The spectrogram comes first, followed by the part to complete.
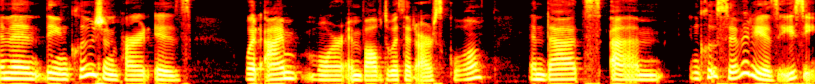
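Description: A woman uses a normal speaking voice at a fairly slow pace. Her medium pitch shows ordinary variation, and her loudness stays very even. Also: very clean recording, silent background. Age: 50s. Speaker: parent and school board member. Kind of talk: casual chat.

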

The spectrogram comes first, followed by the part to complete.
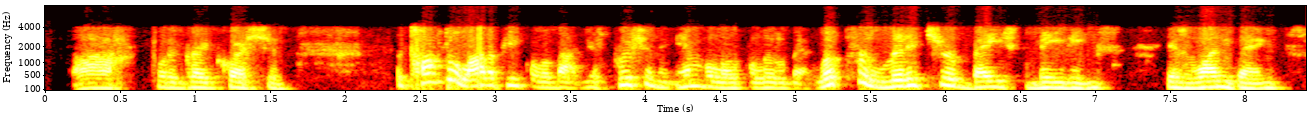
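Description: A man's fairly high voice with an American accent, fairly quick, with big swings in loudness. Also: ordinary pitch variation. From Texas Hill Country. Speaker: recovery counselor and sponsor. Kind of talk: casual interview.

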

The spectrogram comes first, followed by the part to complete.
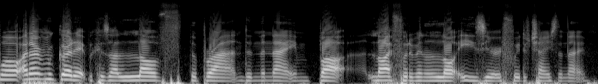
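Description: A man with a British accent, high-pitched for a man, talking at a fairly quick pace with hardly any pauses. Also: fairly even intonation. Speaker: app co-founder. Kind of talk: casual interview. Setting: live recording with audience.

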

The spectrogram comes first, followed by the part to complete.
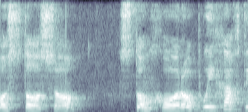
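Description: A woman with an ordinary speaking voice, at a fairly slow pace. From Greece, Thessaloniki. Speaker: dancer and choreographer. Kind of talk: casual chat.

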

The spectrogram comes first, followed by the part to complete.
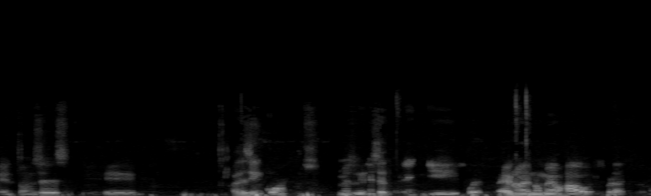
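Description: With long, frequent pauses, a man talks at a fairly slow pace with a fairly high pitch and fairly even intonation. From Costa Rica. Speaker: youth group member. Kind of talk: casual chat. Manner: halting.

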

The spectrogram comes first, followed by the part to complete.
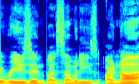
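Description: A man's fairly low voice comes through a very clean recording with a silent background. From Alberta, Canada. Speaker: podcast host. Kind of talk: casual monologue. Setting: alone in a room. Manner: rambling, halting.

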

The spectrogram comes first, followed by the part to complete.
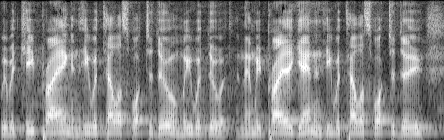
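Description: Natural reading voice, nothing more

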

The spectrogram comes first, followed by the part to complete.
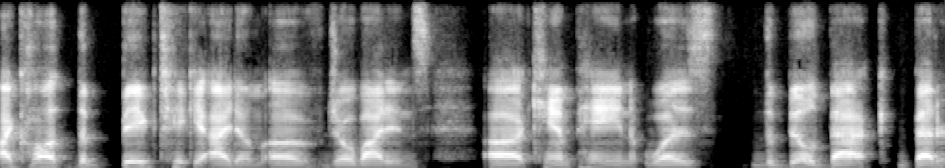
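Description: A man with an American accent at a very slow pace, his pitch swinging very widely, on a very clean recording against a silent background. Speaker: political podcast host. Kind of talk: angry political rant, opinionated monologue. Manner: impassioned, forceful, indignant; halting, self-correcting, stumbles over words.

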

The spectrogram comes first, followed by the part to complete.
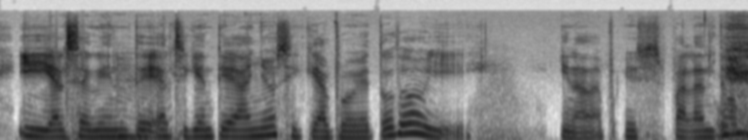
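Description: A woman talks at a moderate pace and medium pitch, with ordinary pitch variation and very even loudness. It is a plain, everyday voice. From Ethiopia. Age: 20s. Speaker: model. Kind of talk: interview.

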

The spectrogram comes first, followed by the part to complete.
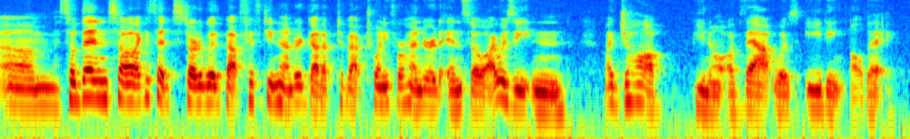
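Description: A plain, everyday voice from a woman, fairly low in pitch, with lively intonation at a moderate pace. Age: 60s. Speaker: amateur bodybuilder. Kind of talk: casual chat.

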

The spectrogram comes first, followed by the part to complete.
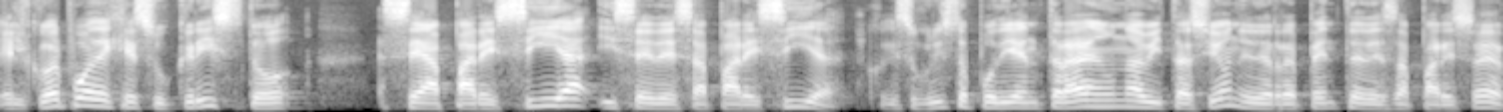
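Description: This man has a normal speaking voice, fairly high in pitch with ordinary variation, at a moderate pace. The recording is very clean with a silent background and sounds dry and close, with no echo. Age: 50s. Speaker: pastor. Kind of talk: sermon.

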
